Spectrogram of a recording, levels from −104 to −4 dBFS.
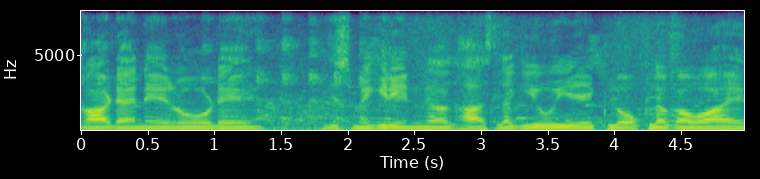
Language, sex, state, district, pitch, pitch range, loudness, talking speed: Hindi, male, Maharashtra, Mumbai Suburban, 125 Hz, 120-125 Hz, -17 LUFS, 180 wpm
